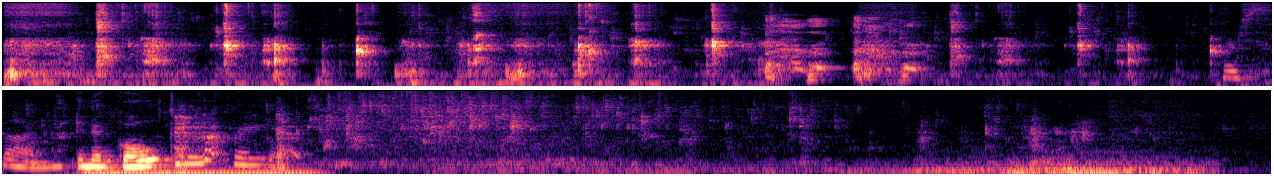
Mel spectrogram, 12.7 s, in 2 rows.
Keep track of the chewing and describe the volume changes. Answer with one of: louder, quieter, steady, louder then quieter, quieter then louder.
quieter then louder.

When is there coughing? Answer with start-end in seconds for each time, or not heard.
3.4-4.7, 6.7-8.0.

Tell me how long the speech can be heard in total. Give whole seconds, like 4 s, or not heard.
2 s.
